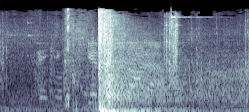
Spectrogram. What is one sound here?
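A rifle fires a single loud shot that rings out.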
